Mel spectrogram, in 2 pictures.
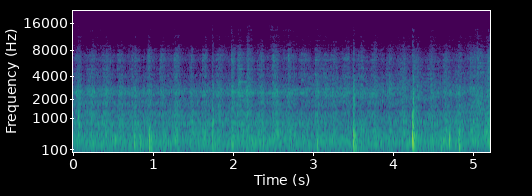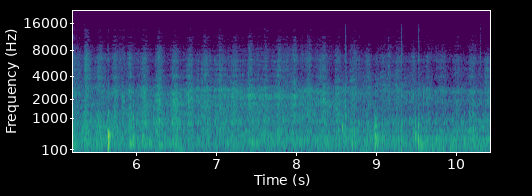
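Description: Scattered knocks and slaps of wet clay and a wooden brick mould being worked by hand, two of them louder about four and five and a half seconds in, over a steady background rumble.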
